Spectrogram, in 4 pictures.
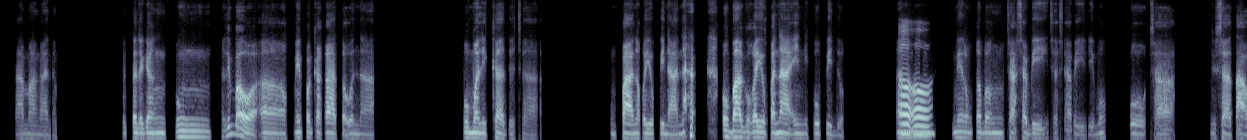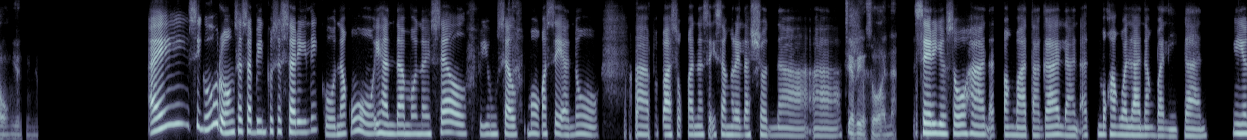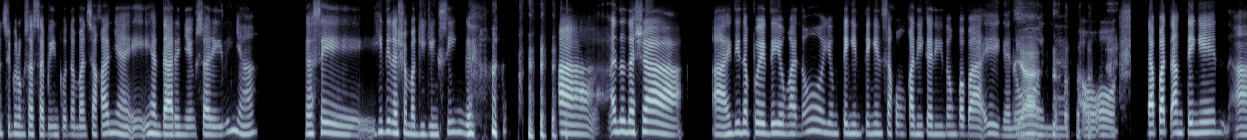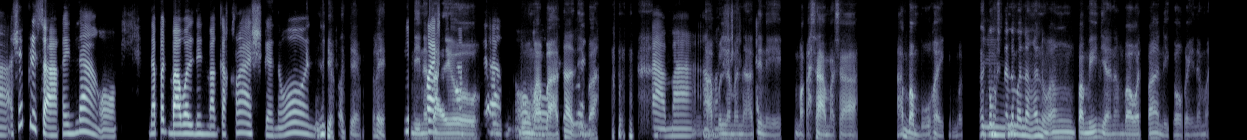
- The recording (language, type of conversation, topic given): Filipino, podcast, Sino ang bigla mong nakilala na nagbago ng takbo ng buhay mo?
- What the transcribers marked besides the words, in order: chuckle; chuckle; chuckle; chuckle; laughing while speaking: "single"; chuckle; chuckle; laughing while speaking: "'Yon"; chuckle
